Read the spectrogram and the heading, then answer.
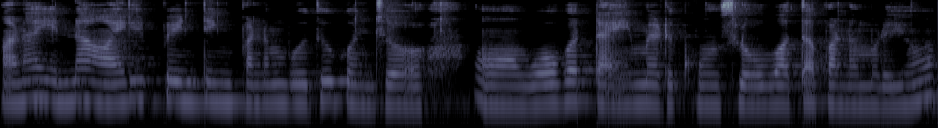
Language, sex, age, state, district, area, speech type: Tamil, female, 18-30, Tamil Nadu, Erode, rural, spontaneous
